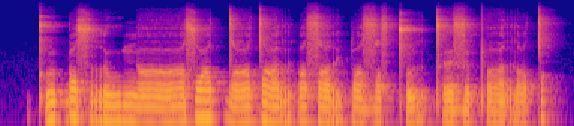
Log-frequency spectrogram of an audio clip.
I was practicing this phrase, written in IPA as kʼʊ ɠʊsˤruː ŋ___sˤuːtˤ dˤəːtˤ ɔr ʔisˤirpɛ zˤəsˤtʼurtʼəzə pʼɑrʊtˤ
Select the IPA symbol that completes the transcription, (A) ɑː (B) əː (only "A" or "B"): A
